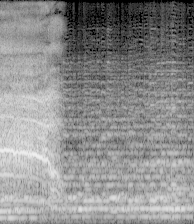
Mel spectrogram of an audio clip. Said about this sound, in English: A shrill, blood-curdling scream as this garbage man smells just the nastiest stuff as he's opening up the garbage can in front of one of the houses, and he sees a head.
